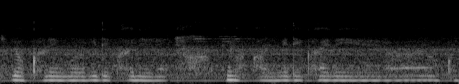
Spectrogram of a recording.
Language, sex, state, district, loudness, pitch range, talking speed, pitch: Hindi, female, Chhattisgarh, Balrampur, -32 LUFS, 185-190 Hz, 185 wpm, 190 Hz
